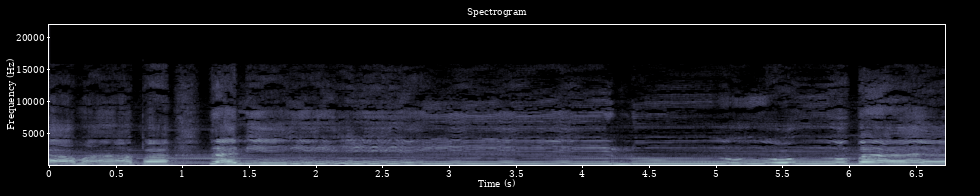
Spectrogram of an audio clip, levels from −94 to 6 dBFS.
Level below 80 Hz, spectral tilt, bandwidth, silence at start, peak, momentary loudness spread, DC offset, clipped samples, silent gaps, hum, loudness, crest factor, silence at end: -66 dBFS; -4.5 dB/octave; 15.5 kHz; 0 s; -16 dBFS; 9 LU; under 0.1%; under 0.1%; none; none; -34 LUFS; 16 dB; 0 s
